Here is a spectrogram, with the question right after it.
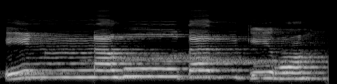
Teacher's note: انہ تذکرہ، تذکرۃن، اب گول تا کے اوپر دو پیش ہے، وقف کی صورت میں دو پیش نہیں پڑھے جائیں گے بلکہ ساکن کر کے پڑھیں گے۔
